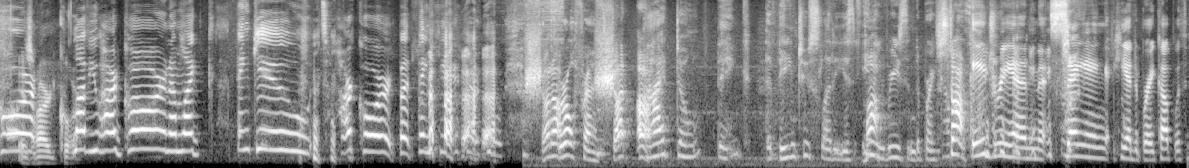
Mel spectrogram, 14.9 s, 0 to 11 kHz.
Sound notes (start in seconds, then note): 5.2 laughter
